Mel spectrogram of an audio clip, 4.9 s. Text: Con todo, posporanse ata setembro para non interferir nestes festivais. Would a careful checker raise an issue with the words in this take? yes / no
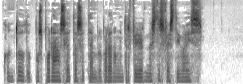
no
